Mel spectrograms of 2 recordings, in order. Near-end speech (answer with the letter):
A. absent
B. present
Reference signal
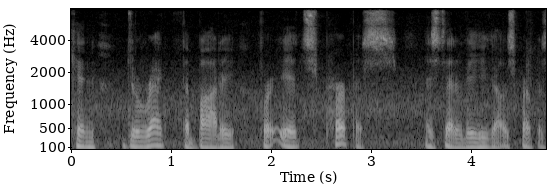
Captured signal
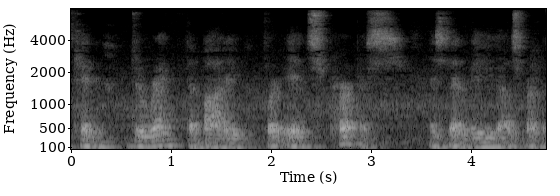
A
